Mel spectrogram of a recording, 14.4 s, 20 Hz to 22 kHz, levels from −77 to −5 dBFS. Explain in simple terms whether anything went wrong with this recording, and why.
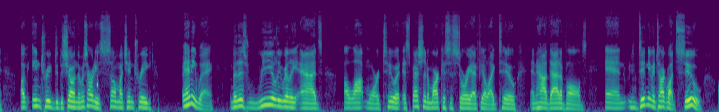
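A corrupt frame decoded at 1.93 to 1.95 s, between "show and there was" and "so much intrigue anyway", causes a brief chirp, squeak, blip or burst of noise. A few compressed chunks of the speech arrived damaged, and the player decoded them anyway, putting sound at the wrong pitches.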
